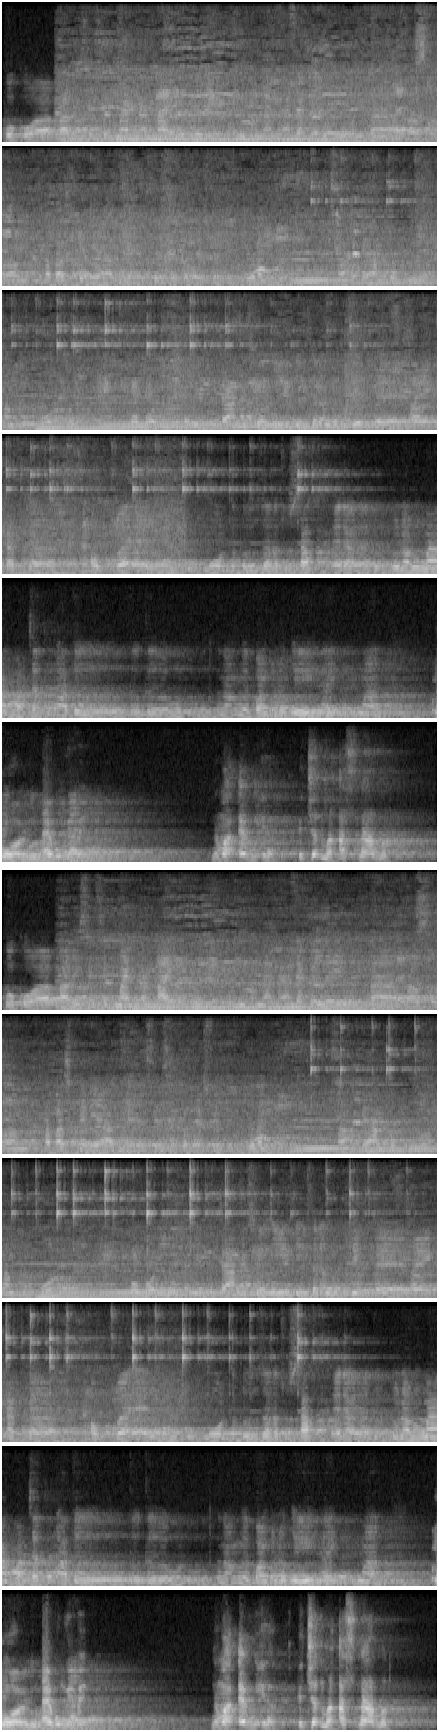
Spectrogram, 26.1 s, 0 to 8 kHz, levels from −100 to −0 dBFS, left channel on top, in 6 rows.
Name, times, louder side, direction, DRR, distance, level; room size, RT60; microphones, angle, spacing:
voice 1, 0.0-7.2 7.7-9.5 10.0-13.7 13.9-21.2 21.7-22.6, right 1 dB, 10° right, -4 dB, 3.2 m, -32 dB
sound 1, 0.5-14.9, left 1 dB, 75° left, 1.7 m, -35 dB
Chink clink, 7.4-11.1 11.4-11.7 11.9-16.5, right 6 dB, 35° right, 2.6 m, -38 dB
voice 2, 21.7-22.6 23.8-25.6, right 5 dB, 75° right, 9 dB, 0.6 m, -26 dB
29.0 x 26.5 x 6.9 m, 2.7 s
head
